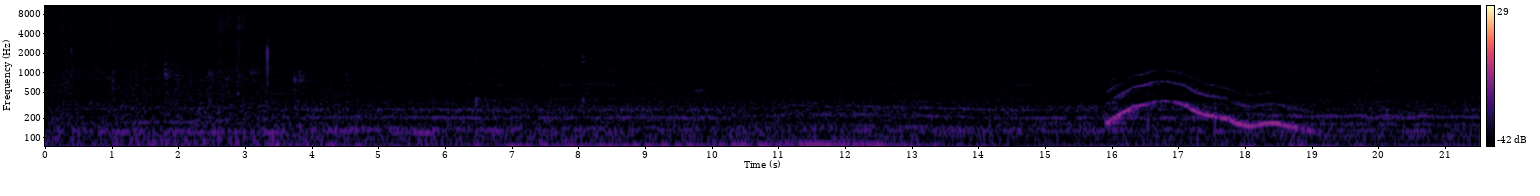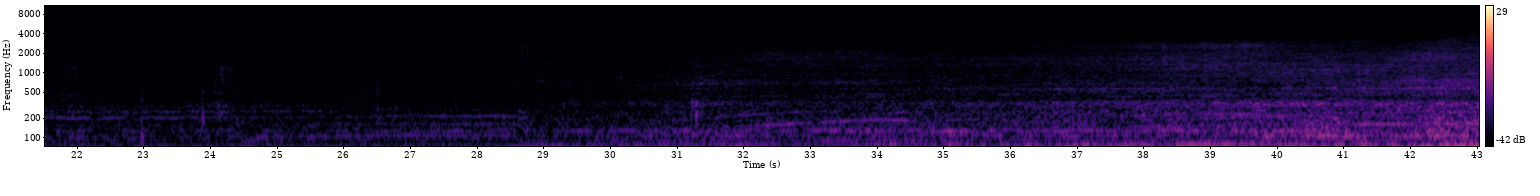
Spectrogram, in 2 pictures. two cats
15.2s 22.4s

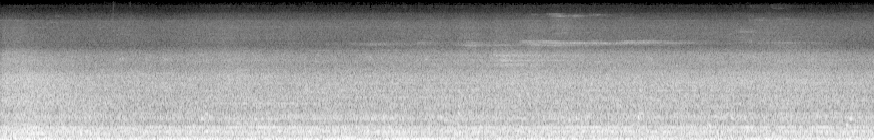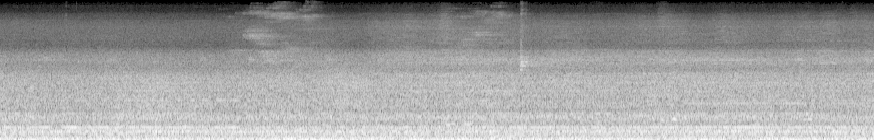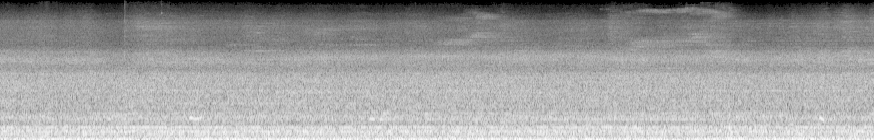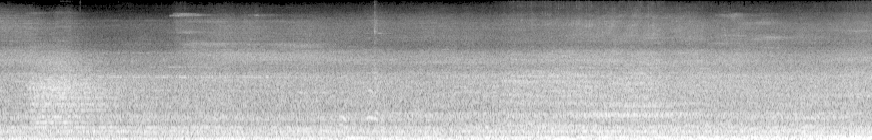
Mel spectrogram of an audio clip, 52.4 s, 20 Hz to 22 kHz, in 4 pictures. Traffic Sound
42.6s 52.4s

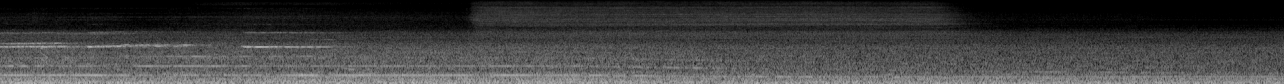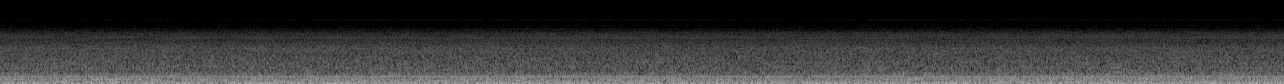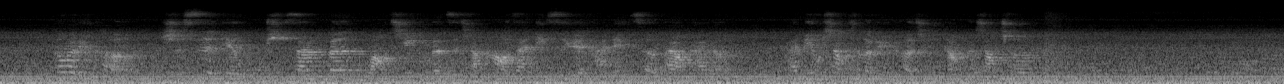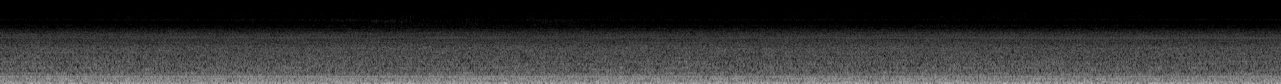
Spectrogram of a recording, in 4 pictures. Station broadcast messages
0.0s 6.0s, 26.2s 36.7s

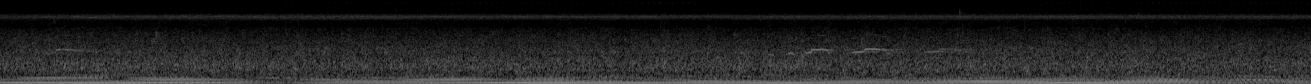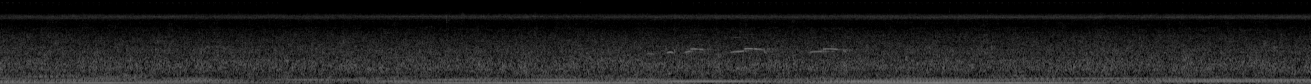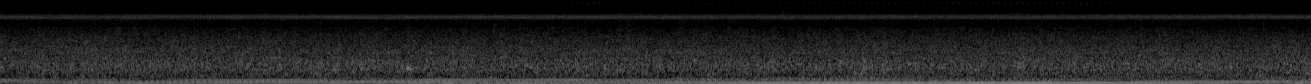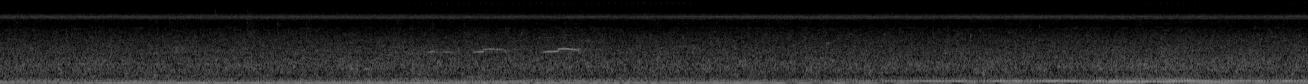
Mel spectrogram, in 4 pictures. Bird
43.6s 45.4s

